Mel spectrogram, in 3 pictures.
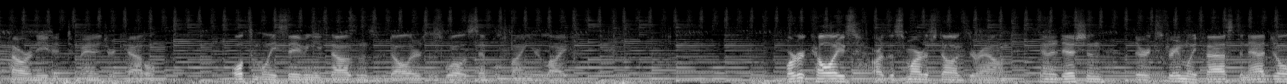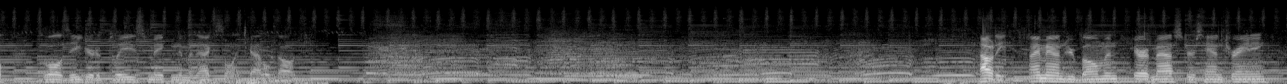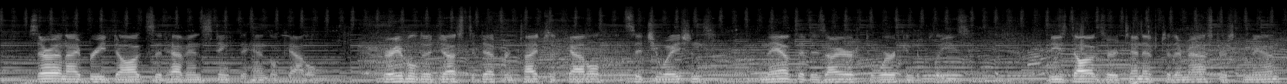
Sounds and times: Moo: 16.5s - 22.9s, 29.3s - 38.6s.

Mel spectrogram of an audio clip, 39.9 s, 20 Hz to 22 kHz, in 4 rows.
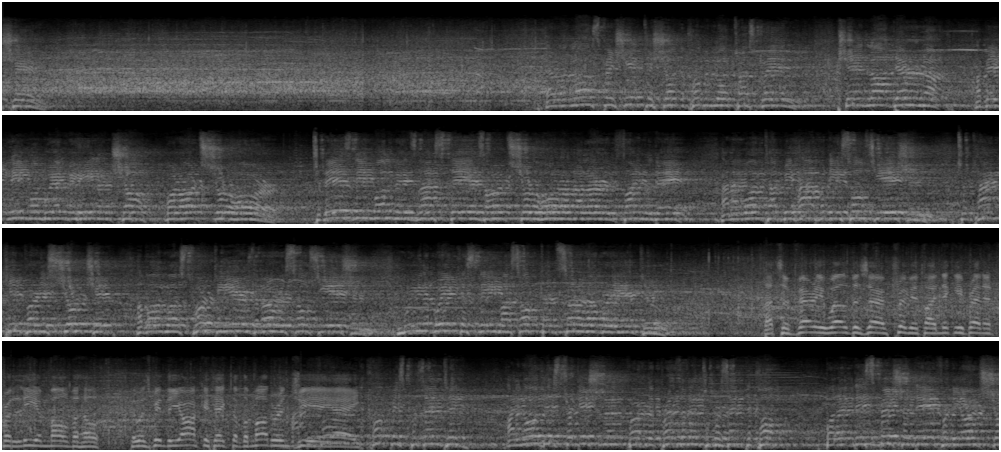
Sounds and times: Male speech, man speaking: 0.0s - 0.4s, 5.4s - 26.6s, 27.6s - 39.8s
Narration, monologue: 5.4s - 26.7s.

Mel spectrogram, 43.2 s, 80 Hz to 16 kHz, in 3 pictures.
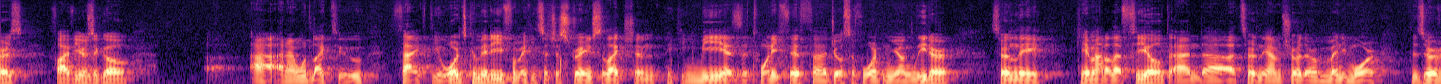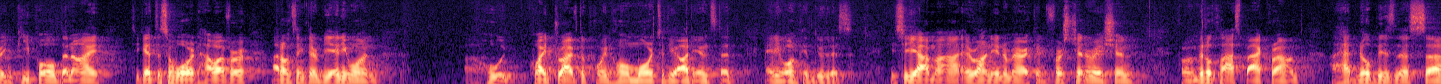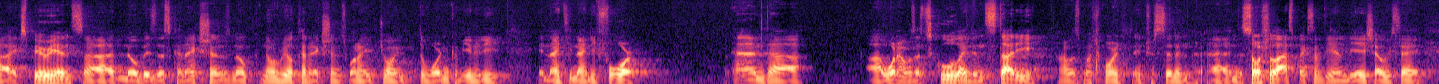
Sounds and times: Male speech, man speaking: 0.0s - 1.4s, 2.1s - 18.2s, 19.1s - 35.3s, 36.1s - 43.1s
Narration, monologue: 0.0s - 43.2s.

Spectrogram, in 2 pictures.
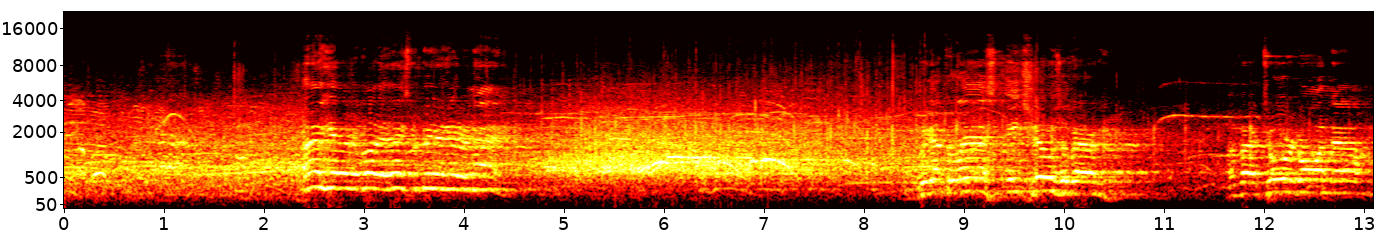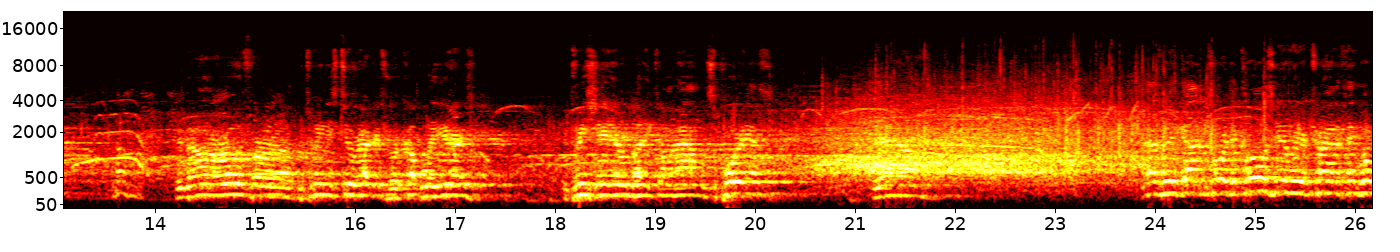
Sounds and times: Speech: 2.4s - 4.5s, 8.5s - 10.5s, 11.6s - 17.3s, 18.1s - 20.3s, 21.2s - 21.8s, 23.9s - 26.1s.

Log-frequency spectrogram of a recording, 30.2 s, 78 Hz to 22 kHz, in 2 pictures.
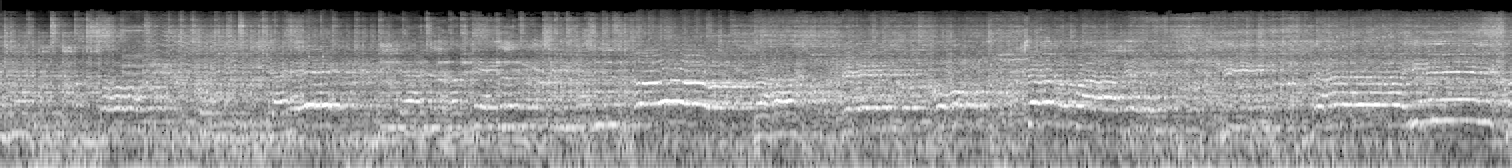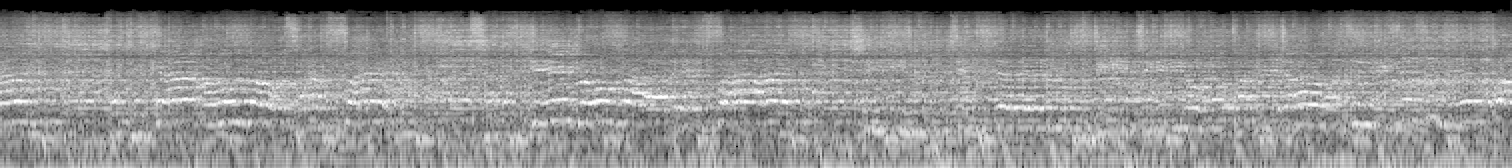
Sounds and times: Dance music: 0.0s - 30.2s.

